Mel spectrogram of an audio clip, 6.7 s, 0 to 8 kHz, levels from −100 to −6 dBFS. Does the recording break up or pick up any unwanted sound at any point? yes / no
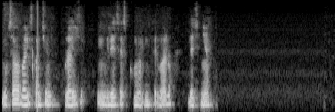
no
